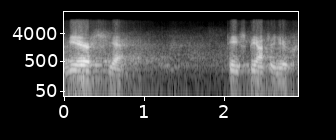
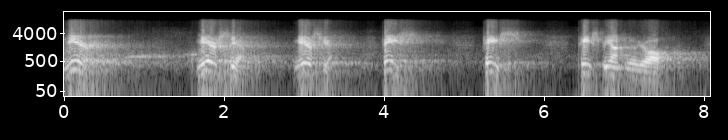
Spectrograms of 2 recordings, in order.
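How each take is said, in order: First: Composed blessing. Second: Retold cry of peace, high-pitched calls. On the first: Retold or imitated. Bishop blesses the people once order is back, composed. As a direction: give the blessing calmly and evenly, letting it fall away. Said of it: "The bishop composed himself". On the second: Metropolitan calls for peace to an angry crowd, crying out high. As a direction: call out each word high, spacing them apart, then draw out the last. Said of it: "he yelled out unto them".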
